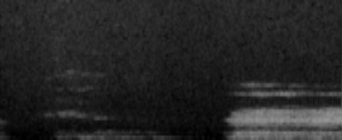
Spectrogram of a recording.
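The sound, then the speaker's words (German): A slow, soft inhale followed by a much louder, forceful exhale during a guided breathing exercise, with no one talking. “Und atmen.”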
